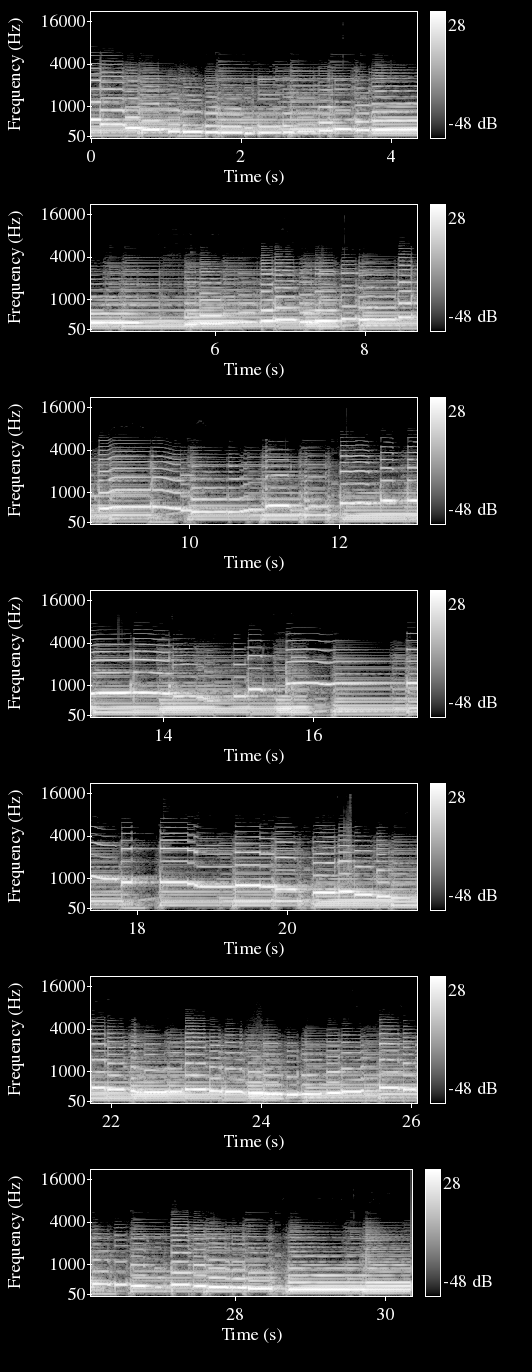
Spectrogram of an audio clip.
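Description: PRS semi-hollow electric guitar playing a lead line full of bends and slides over sustained chords, improvising over a Mixolydian chord progression.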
